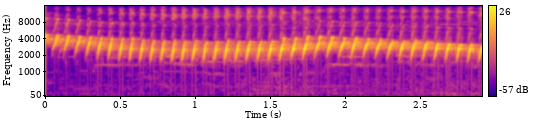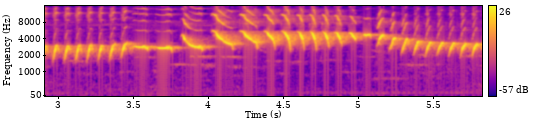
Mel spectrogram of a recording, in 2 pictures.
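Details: White-rumped shama singing in 'gacor full tembakan' style: a long, fast, pulsing trill that slowly drops in pitch, then breaks into higher, rising whistled notes near the end.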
